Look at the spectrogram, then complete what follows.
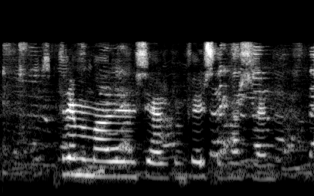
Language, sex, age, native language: Icelandic, female, 11, Icelandic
